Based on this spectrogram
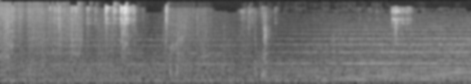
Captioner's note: keys jingle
